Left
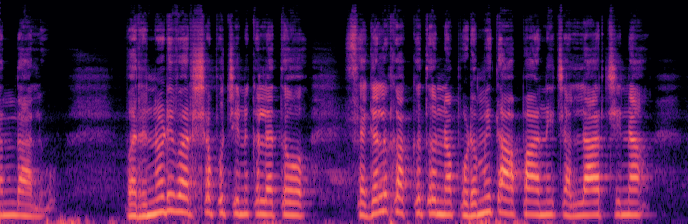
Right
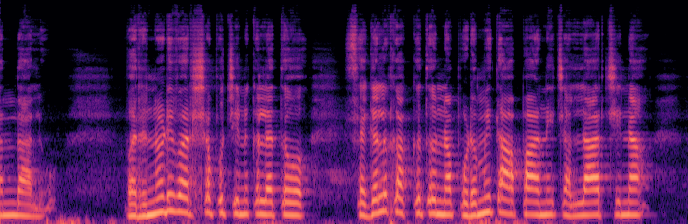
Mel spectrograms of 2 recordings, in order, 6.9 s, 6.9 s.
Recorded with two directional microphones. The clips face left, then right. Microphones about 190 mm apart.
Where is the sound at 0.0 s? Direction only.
55° right (ahead or behind).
